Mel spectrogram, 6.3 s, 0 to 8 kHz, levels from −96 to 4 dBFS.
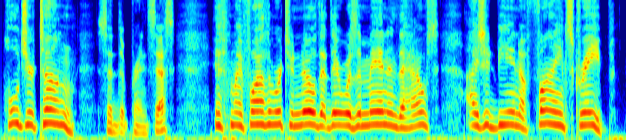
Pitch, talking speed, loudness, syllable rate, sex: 205 Hz, 260 wpm, -17 LUFS, 6.5 syllables/s, male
